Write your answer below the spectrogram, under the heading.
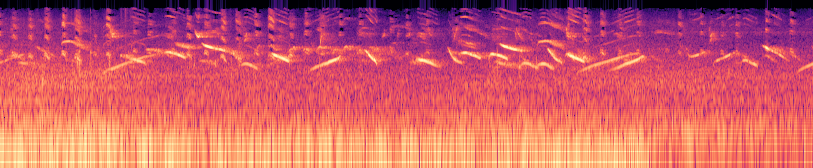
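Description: Green-winged saltator song: a dense run of clear whistled slurs, rising and falling, overlapping in quick succession, over a low background rumble.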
